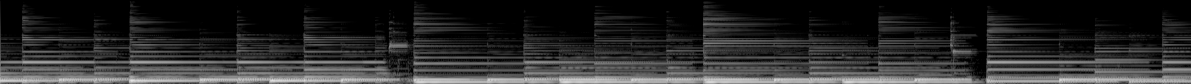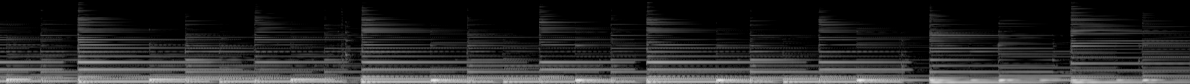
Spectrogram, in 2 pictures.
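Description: Fingerpicked acoustic guitar plays a song: clear, steady plucked notes over sustained bass strings, with repeated rhythmic arpeggio patterns and chord changes, alone and close.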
